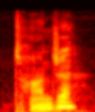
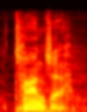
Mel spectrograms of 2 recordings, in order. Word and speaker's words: Tanja: Today's birthdays are Izzy, Mackenzie, Shannon, Tanya, pronounced Tanja with the J. Okay, that's interesting because I've got family with with with the Tanya that uh that doesn't pronounce the J. Tanja.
